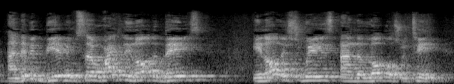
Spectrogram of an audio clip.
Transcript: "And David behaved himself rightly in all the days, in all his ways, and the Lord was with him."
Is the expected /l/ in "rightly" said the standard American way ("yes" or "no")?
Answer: no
